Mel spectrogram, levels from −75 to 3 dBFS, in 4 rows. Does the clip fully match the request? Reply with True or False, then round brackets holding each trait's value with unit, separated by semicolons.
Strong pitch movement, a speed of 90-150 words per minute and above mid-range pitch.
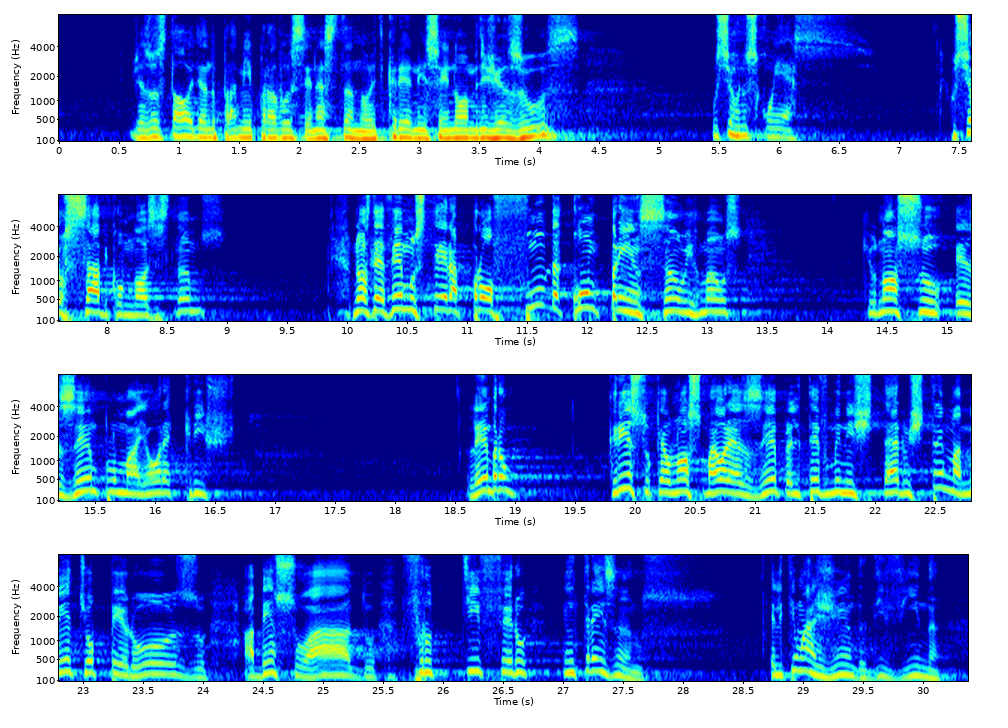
True (7.9 semitones; 125 wpm; 205 Hz)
